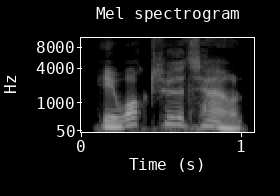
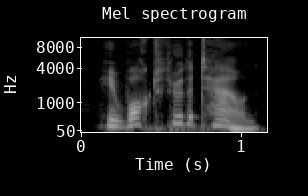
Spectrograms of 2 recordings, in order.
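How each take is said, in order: Both takes have the same delivery.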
